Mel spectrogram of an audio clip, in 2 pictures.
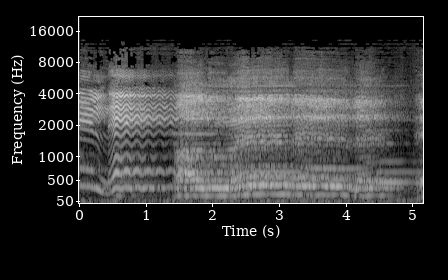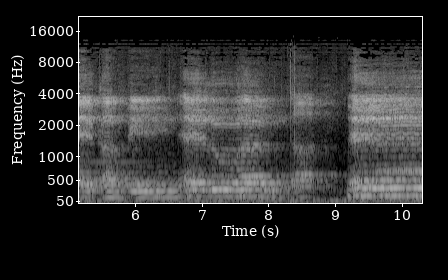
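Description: Vocal music from a 1957 Brazilian folk record: a woman's voice with a wide vibrato glides down at the start, then a vocal group sings long held, chant-like chords, briefly dropping away just before the end.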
